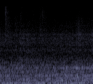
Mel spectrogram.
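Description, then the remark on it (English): A train rumbles steadily along the rails, a dense, continuous low clatter that stays even and fairly loud throughout, with no voices over it. “Can I have my train back now?”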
